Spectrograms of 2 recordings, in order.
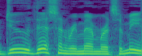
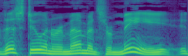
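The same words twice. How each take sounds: First: "this" leaned on with a rising tune; stress on this. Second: "do" lifted and leaned on; stress on do. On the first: Preacher insisting on that particular Passover rite, stressing "this". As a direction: hit "this" hard to mark that particular thing. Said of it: "Do that particular thing". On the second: Preacher asking what Christ meant, stressing "do". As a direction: put the weight on "do". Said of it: "do what is the question?". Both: Shown as a demonstration.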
